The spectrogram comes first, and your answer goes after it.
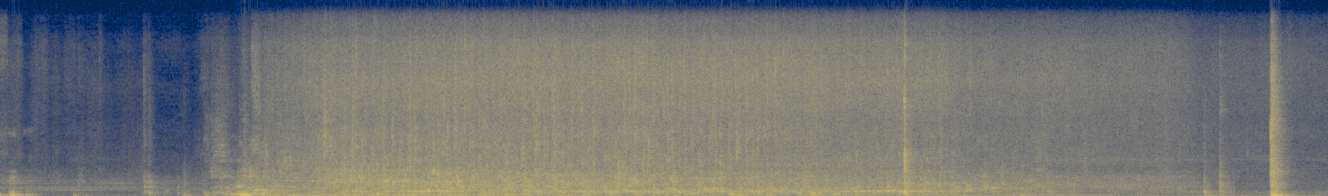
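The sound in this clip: A toilet flushes with a loud, rushing gush of water that lasts about ten seconds before draining away. A few light knocks sound just before it starts and again after it ends.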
